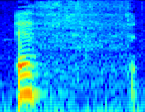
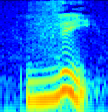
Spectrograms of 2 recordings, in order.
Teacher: the letter F, there is a flowing of air. We say F, there's air, right? But when we pronounce V, there's a vibration sound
